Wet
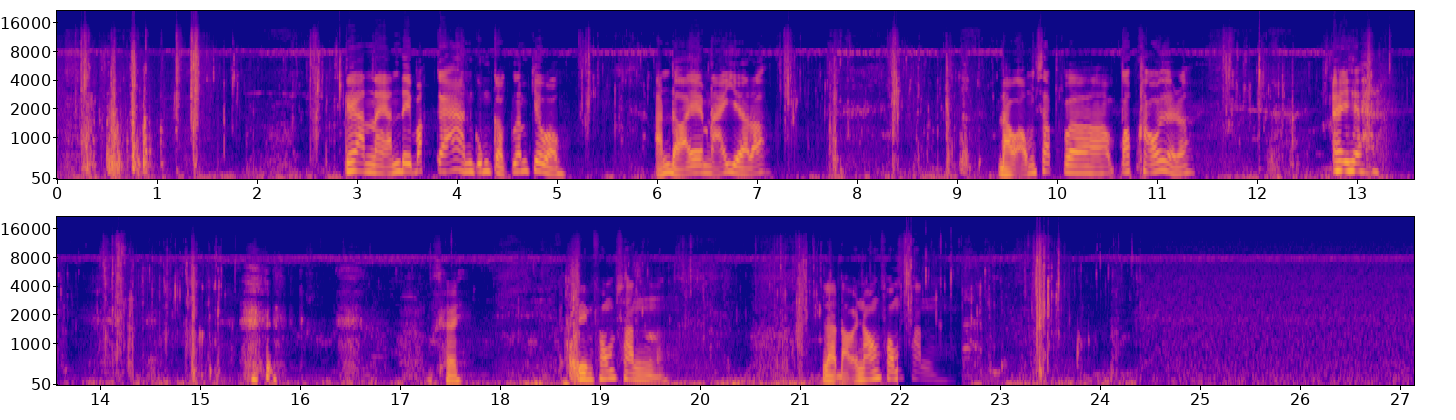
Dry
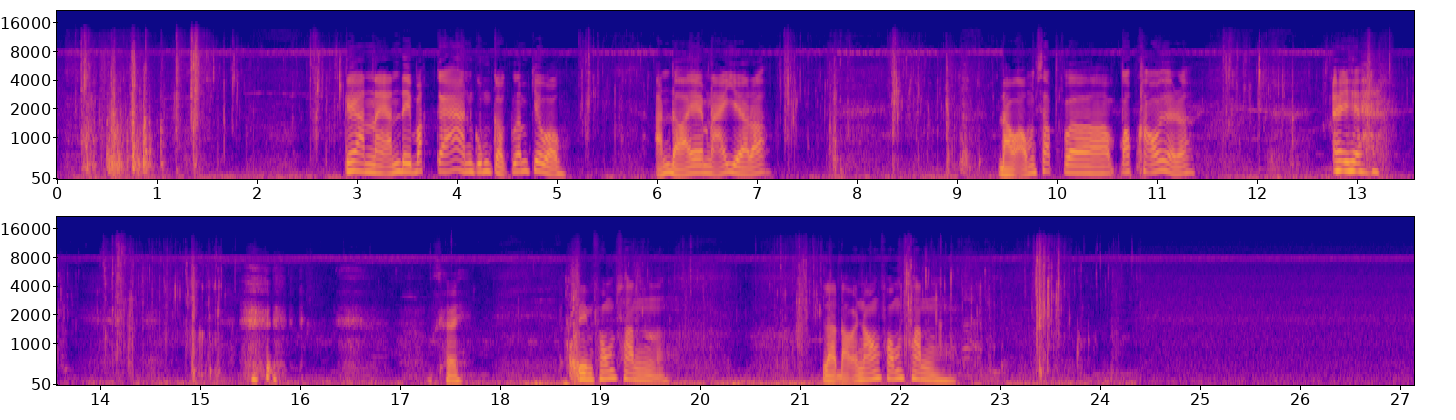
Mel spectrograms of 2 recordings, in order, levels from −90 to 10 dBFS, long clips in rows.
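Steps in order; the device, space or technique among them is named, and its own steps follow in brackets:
reverb reduction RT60 1.6 s
exciter from parts (in parallel at −12 dB: high-pass filter 3,200 Hz 12 dB per octave + soft clipping −29 dBFS, distortion −8 dB)
0:21.98–0:22.63: on the sum: first difference
level +1.5 dB

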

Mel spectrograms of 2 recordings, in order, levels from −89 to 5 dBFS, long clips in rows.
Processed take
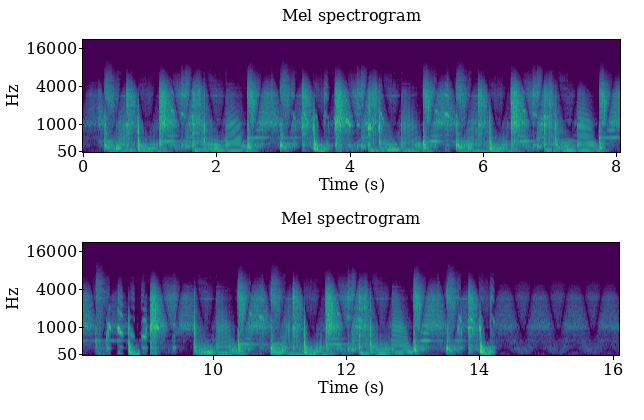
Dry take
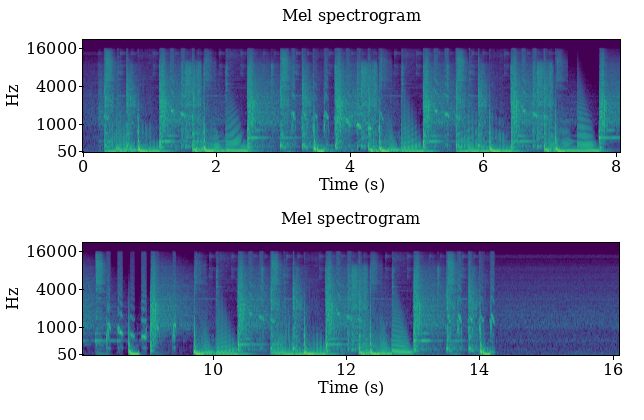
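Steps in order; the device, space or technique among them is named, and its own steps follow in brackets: vibe pedal into a guitar amplifier (phaser with staggered stages 1.9 Hz; tube saturation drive 18 dB, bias 0.8; loudspeaker in its box 80–3,700 Hz, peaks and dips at 150 Hz +4 dB, 280 Hz +8 dB, 610 Hz −4 dB, 1,000 Hz +9 dB, 3,000 Hz +7 dB)
level +5 dB

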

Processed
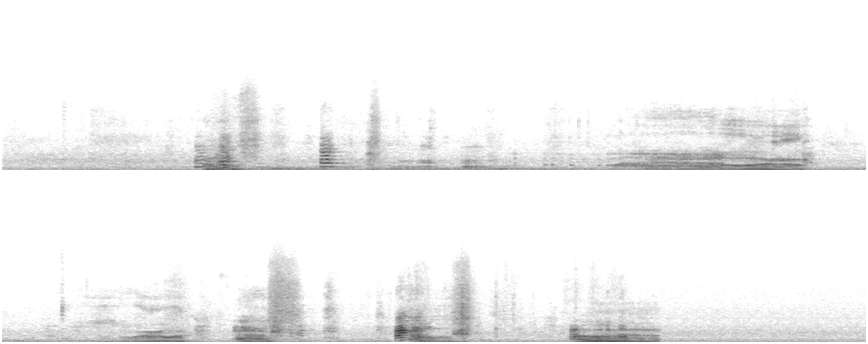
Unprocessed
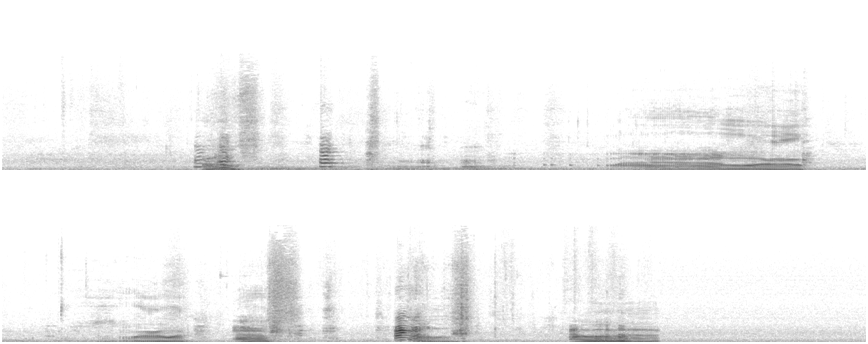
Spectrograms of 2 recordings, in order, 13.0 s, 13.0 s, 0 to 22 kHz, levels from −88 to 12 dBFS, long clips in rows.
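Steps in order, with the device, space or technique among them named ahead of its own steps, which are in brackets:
0:04.13–0:05.49: high-shelf EQ 6,100 Hz +5.5 dB
string-machine ensemble chorus (string-ensemble chorus; low-pass filter 5,700 Hz 12 dB per octave)
level +6 dB

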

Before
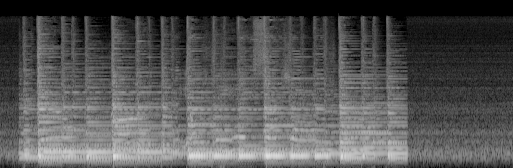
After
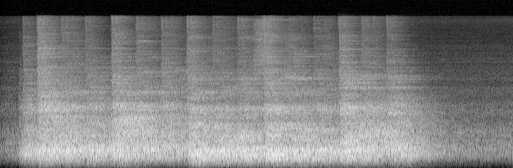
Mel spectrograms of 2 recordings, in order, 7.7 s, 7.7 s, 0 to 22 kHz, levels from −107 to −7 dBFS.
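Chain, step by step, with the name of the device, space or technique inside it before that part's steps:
whispering ghost (random phases in short frames; high-pass filter 300 Hz 12 dB per octave; convolution reverb RT60 1.9 s, pre-delay 31 ms, DRR −5.5 dB)
level +8.5 dB

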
